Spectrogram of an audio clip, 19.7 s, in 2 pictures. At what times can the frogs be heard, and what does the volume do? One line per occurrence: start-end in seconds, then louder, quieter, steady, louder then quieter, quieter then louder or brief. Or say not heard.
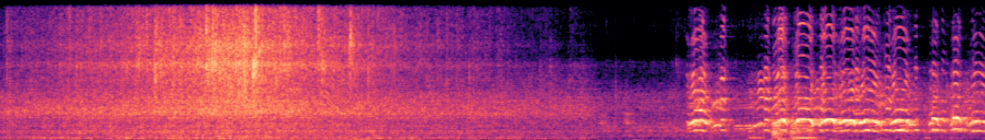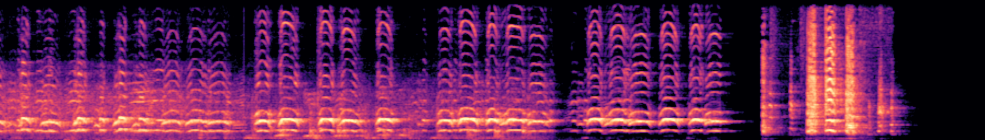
not heard.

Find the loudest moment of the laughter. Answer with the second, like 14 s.
8 s.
